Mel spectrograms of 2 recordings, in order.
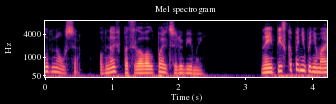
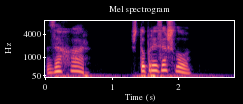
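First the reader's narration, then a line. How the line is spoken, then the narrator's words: Soft smiling tone. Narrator (Russian): мягко улыбнулся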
